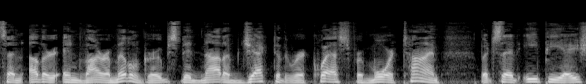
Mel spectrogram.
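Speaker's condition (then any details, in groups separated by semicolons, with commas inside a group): No condition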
